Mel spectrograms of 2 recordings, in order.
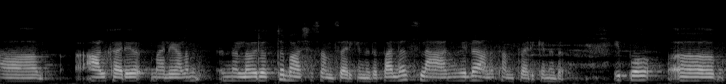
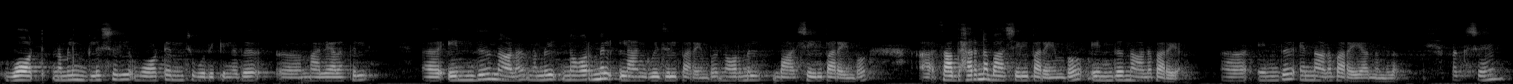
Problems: background sounds at intervals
